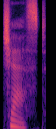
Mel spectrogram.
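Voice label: "CHEST", English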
